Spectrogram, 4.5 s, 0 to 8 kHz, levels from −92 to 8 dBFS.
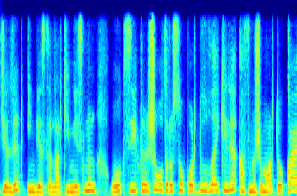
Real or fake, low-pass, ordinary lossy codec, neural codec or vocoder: fake; 7.2 kHz; none; codec, 24 kHz, 0.9 kbps, WavTokenizer, large speech release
